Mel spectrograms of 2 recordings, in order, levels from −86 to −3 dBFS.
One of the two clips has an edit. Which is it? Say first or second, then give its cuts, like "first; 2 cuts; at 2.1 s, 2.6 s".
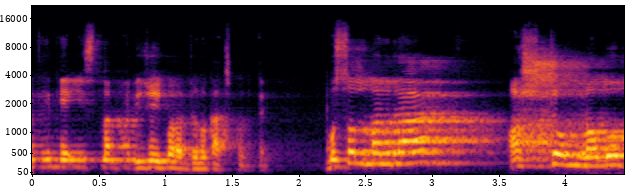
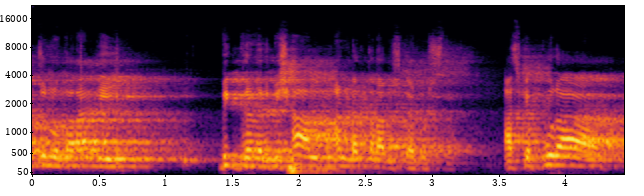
first; 1 cut; at 2.1 s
